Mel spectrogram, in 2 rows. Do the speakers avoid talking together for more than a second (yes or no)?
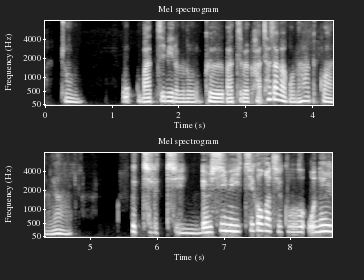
yes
